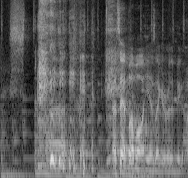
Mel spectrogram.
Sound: Kelianne giggles

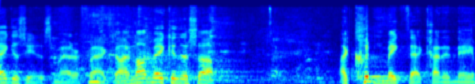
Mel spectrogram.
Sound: laughter

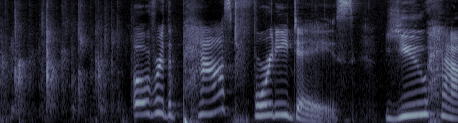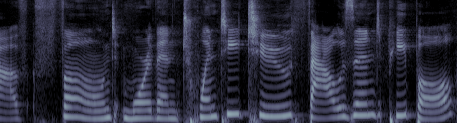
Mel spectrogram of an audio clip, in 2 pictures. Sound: cheering and Applause

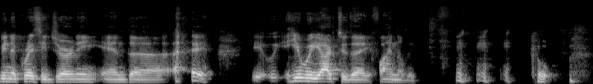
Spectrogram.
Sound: chuckles

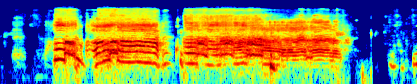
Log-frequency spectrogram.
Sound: agonized screaming

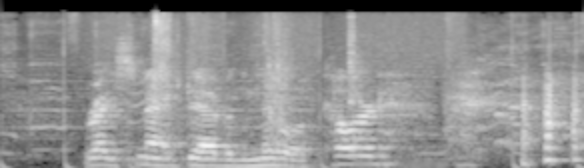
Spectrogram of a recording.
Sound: laughs

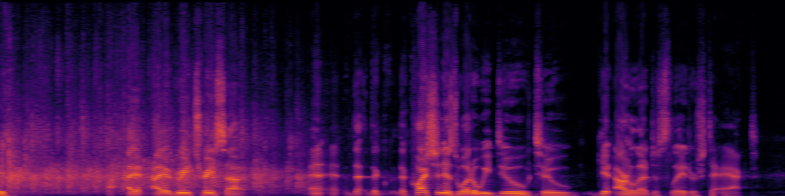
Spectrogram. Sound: applause

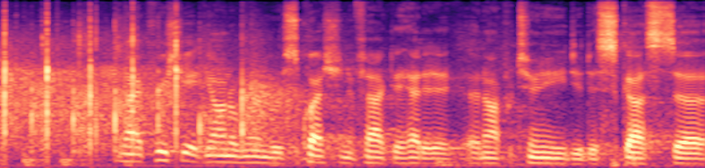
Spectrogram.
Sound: applause

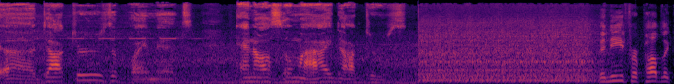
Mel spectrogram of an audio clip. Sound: bus sound

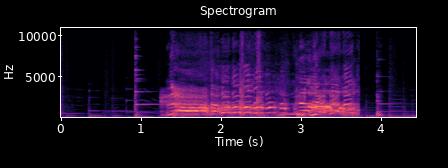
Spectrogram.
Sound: glasses chiming; laughs; glasses chiming

